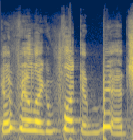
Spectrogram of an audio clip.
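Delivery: very high, loud, drawn-out blubbering sob. Retelling what a drunk guy said at the bar: imitating a man crying. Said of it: "he's crying".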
